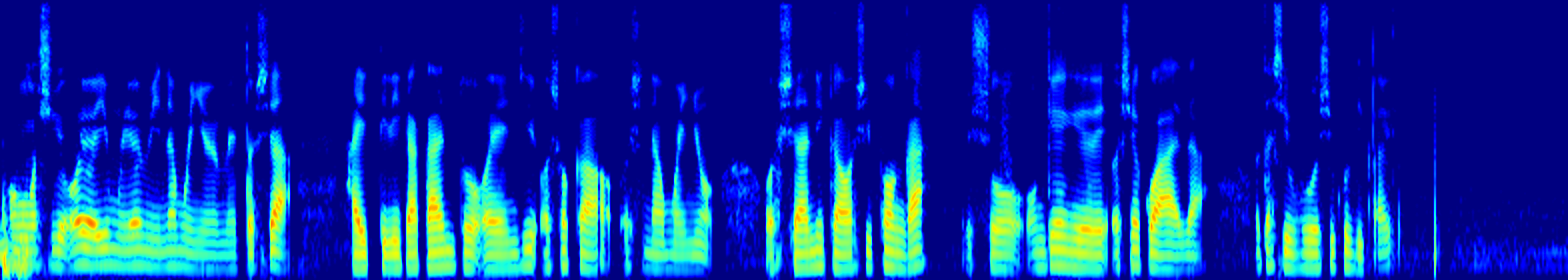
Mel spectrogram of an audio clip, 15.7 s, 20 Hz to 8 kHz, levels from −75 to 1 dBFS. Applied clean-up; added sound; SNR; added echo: none; none; none; none.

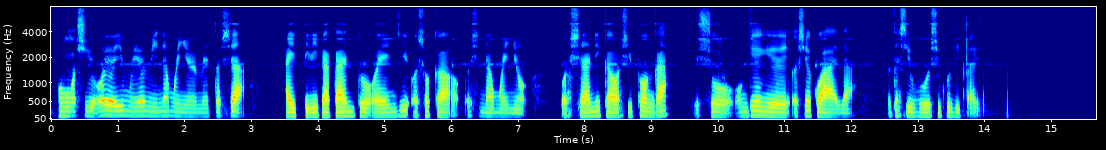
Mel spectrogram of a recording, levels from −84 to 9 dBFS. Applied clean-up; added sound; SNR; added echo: neural mask model DeepFilterNet 3.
